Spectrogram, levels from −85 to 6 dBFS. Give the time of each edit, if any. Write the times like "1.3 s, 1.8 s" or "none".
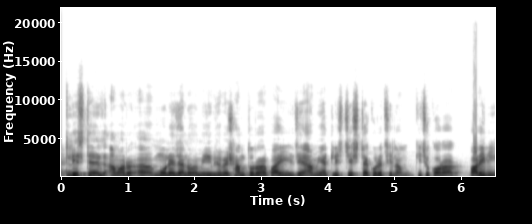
none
